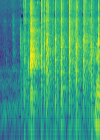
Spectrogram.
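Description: A tarot deck being shuffled by hand: a quick run of sharp card clicks, several a second, starting about half a second in.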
